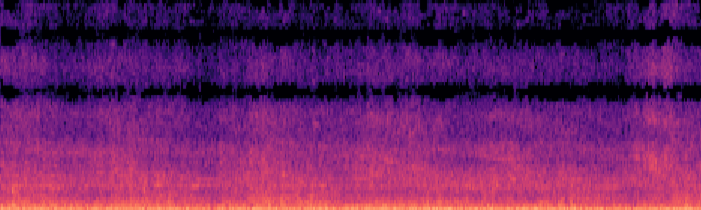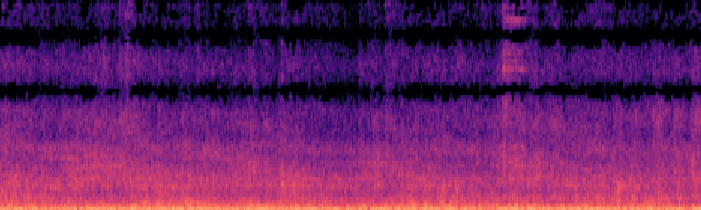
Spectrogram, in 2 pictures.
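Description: Intermodal freight train's container cars rolling steadily past close by, their steel wheels running on the rails in a continuous low rumble.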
